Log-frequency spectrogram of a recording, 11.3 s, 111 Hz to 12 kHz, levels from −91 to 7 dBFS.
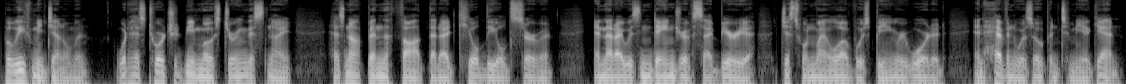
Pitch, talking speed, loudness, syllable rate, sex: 85 Hz, 235 wpm, -22 LUFS, 6.3 syllables/s, male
